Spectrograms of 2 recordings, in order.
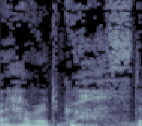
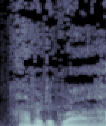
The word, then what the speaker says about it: Havre de Grace: They're a gospel group, of course, from, I'm going to pronounce this correctly here, from Havre de Grace, Maryland. – Yeah, or Havre de Grasse, depending. – Havre de Grasse.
